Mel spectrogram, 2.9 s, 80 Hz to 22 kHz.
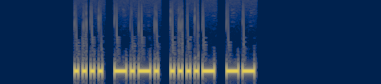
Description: Morse code, heard as a keyed tone, about 38 wpm, 700 Hz. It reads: HC4M
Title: DXCC-100 Call Signs - 4 Characters - 40wpm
